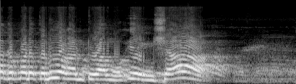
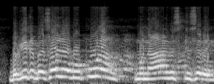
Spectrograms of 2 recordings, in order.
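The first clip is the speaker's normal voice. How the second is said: usual speaking voice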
